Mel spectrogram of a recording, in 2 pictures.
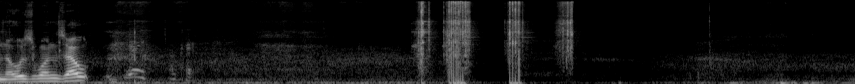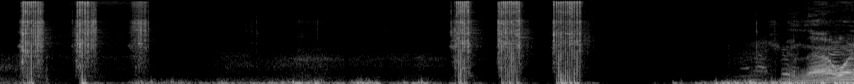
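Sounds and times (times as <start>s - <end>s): ratchet wrench clicking: 4.1s - 5.8s, 8.7s - 10.1s, 13.0s - 14.5s.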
